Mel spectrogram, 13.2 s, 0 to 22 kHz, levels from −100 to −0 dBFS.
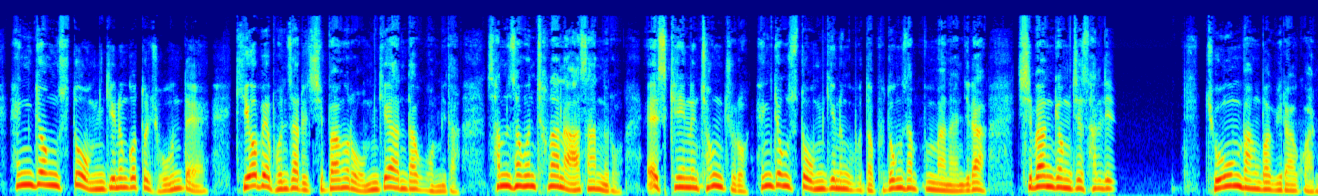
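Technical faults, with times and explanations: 0.63–2.23 s, channel delay (comb filtering): the top end turns dull. One channel lags the other by only a couple of samples, so summing to mono cancels shared content at evenly spaced notches, the first around 10 kHz.
11.07–11.73 s, long network dropout: the last sound smears into a fading buzz for 0.64 s, then drops briefly to silence before audio resumes with that stretch gone. The likely cause is lost audio that the receiver concealed by extending what it last had.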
